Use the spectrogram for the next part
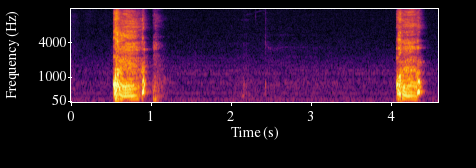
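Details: Two harsh, voiced, seal-like bursts in a quiet room from a female: a barking cough.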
